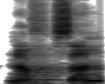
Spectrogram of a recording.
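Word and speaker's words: نفسا: Nafsan langsung ke fa-nya ini tidak boleh ada pantulan.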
